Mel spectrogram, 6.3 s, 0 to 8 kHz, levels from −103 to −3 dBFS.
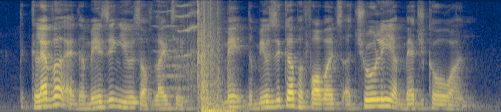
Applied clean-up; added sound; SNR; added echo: none; Squeak / Slam / Wood; 5 dB; none.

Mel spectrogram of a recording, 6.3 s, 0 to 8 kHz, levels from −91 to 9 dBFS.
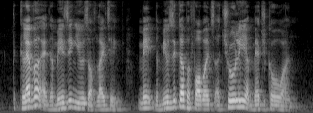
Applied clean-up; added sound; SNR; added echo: none; none; none; none.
